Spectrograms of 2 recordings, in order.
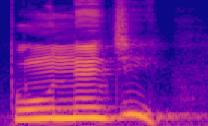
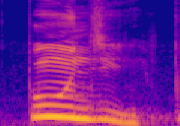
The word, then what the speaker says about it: पूंजी: इसी तरह पूंजी, पूंजी अगर उसमें अनुस्वर लगाएंगे तो उसका उच्चारण क्या हो जाएगा, पुण्य, पुण्यजी, न आ रहा है, जबकि उसका शुद्ध उच्चारण होगा पूंजी, पूंजी। इसी तरह अंजलि,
